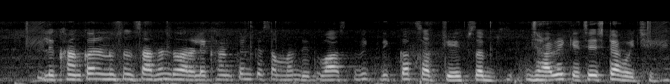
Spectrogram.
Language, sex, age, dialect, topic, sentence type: Magahi, male, 18-24, Western, banking, statement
